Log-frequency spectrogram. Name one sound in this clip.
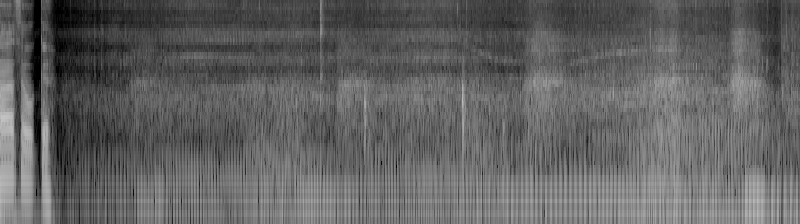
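A motorcycle engine revs as the bike climbs over rocks.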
